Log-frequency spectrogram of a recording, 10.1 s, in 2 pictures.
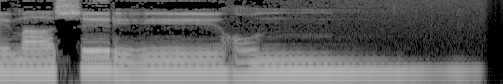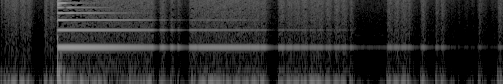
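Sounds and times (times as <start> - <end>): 
mantra chanting: 0.0 - 4.9.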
